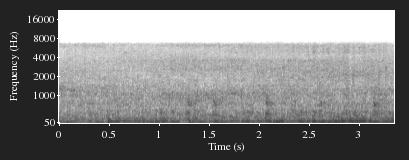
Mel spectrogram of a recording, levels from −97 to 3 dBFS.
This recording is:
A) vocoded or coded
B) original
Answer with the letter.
A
